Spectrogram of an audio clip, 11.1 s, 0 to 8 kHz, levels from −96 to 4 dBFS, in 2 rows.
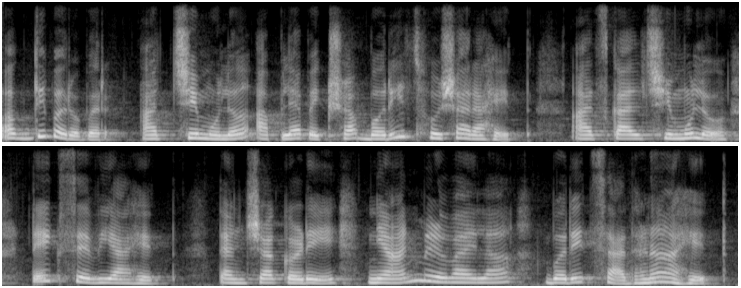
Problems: none marked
